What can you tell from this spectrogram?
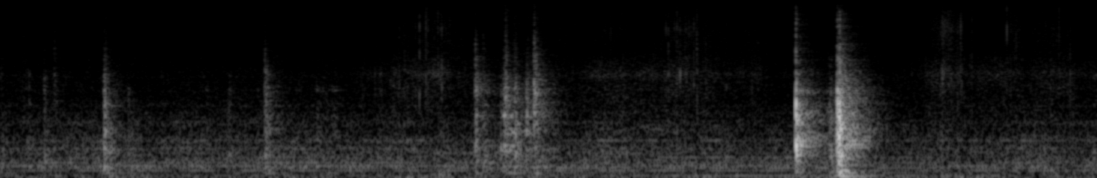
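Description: A kitchen knife cutting zucchini slices in half on a chopping board: a few light taps and clicks, then two sharp knocks of the blade on the board about five seconds in.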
